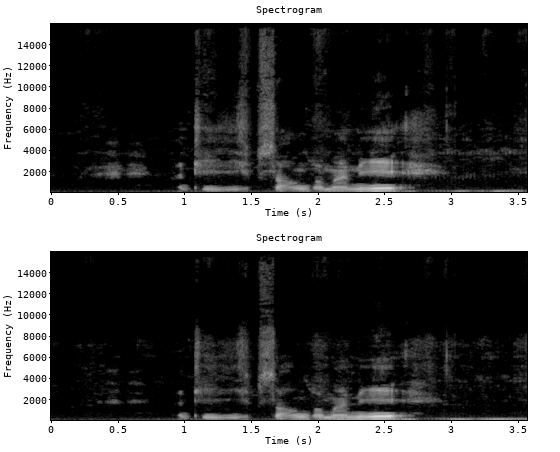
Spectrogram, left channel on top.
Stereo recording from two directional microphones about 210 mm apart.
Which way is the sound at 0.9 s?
20° right (ahead or behind).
